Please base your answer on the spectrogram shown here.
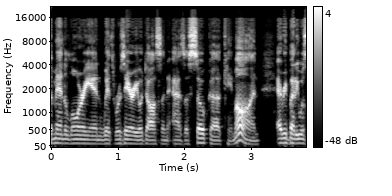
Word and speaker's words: Ahsoka: republic and asuka so that was orsoka i'm trying to say it like it's japanese but it's it's star wars so it's ahsoka sorry about that um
